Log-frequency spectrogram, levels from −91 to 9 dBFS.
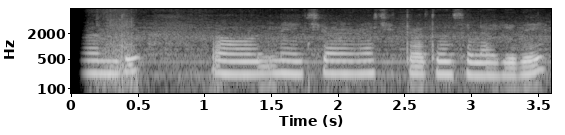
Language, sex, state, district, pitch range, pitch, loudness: Kannada, female, Karnataka, Bidar, 220-230 Hz, 225 Hz, -15 LUFS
